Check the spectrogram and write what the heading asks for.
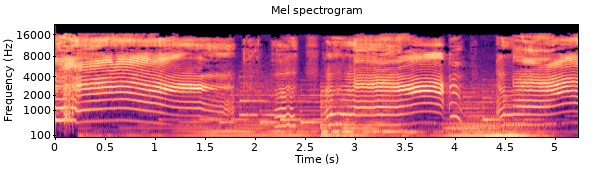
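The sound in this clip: A newborn baby cries right after delivery, loud, continuous high wails broken by a few short breaths.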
